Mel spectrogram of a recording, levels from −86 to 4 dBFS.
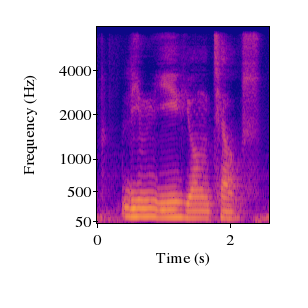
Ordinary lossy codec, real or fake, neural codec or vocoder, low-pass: none; fake; codec, 24 kHz, 0.9 kbps, DualCodec; 7.2 kHz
